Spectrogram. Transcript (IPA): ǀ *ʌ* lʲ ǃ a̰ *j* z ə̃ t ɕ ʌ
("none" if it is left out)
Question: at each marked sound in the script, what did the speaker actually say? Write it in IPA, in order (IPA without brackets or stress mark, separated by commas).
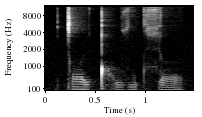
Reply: ʌ, w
